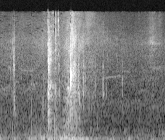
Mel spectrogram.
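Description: A rod swung hard through a cast to fire a groundbait ball from a catapult-style pouch hung from the rod: a quick rising whoosh that ends in a sharp snap about a second in.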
